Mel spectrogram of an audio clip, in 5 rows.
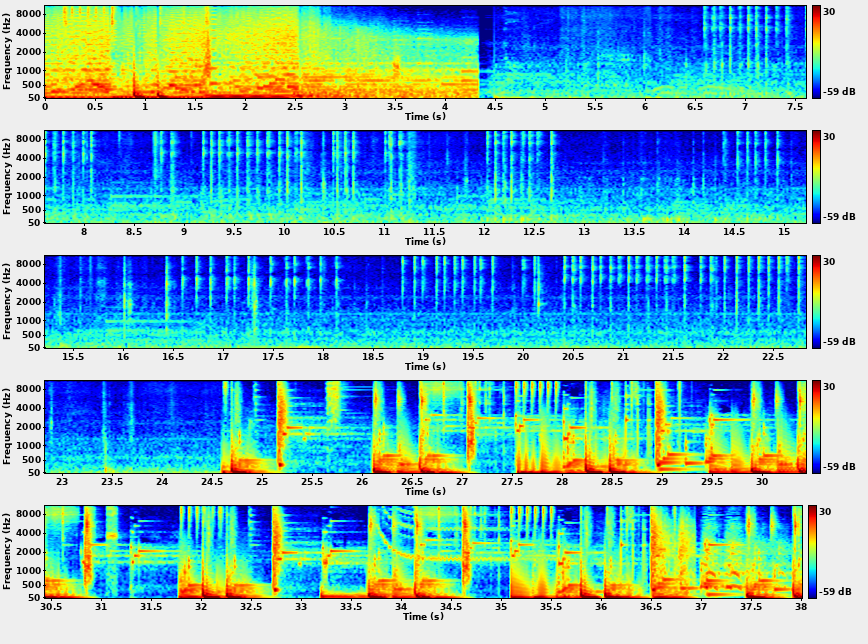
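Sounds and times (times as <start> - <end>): mouse clicking rapidly: 6.6 - 11.3, 12.0 - 15.8, 16.4 - 23.0.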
